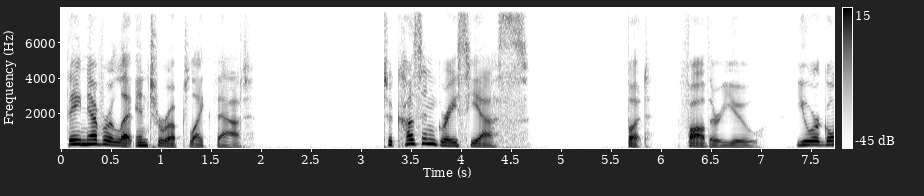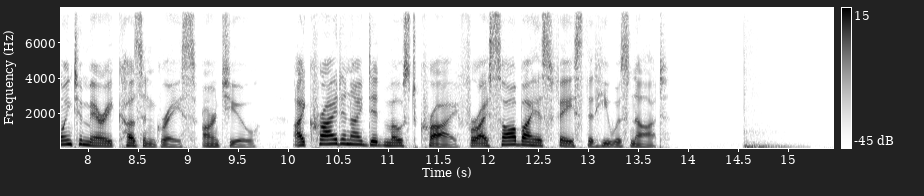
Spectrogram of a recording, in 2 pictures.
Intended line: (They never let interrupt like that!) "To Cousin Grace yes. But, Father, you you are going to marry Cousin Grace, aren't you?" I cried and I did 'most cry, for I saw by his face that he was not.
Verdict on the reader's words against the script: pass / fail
pass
